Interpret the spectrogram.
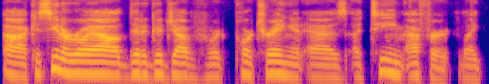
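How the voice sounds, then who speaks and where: A man co-hosting a book club show, discussing casually in a halting, conversational way. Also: medium pitch, fairly even intonation, fairly bright tone.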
